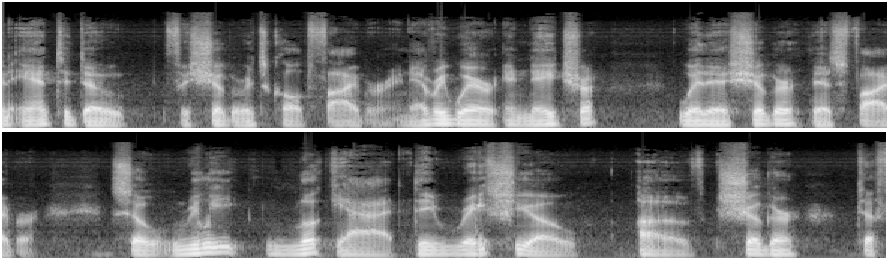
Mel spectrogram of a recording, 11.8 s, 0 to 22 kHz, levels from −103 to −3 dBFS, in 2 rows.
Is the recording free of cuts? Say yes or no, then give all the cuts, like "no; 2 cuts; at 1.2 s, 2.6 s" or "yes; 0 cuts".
no; 1 cut; at 8.6 s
